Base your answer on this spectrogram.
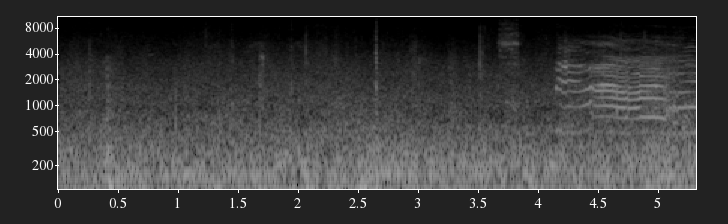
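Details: Ginger tabby cat, likened to a lion, greeting visitors at a fishing port; one long harmonic meow near the end, wavering then falling, over steady low wind and engine-like rumble with faint clicks.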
